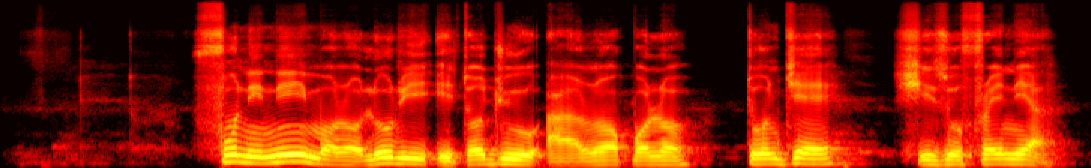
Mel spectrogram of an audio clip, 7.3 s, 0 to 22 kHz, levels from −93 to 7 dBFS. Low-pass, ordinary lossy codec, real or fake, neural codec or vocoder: none; none; fake; autoencoder, 48 kHz, 128 numbers a frame, DAC-VAE, trained on Japanese speech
